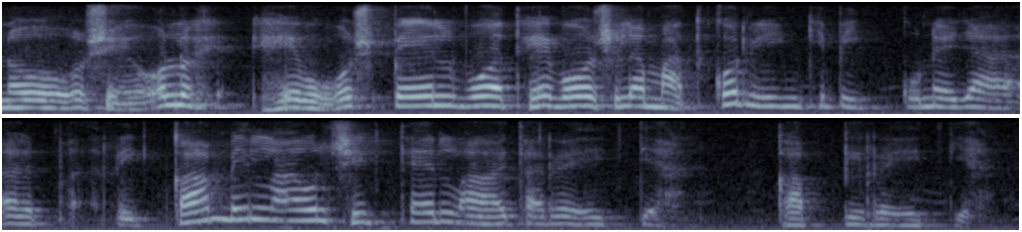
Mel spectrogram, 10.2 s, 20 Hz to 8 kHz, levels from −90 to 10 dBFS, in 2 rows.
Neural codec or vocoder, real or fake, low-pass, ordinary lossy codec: none; real; 7.2 kHz; none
